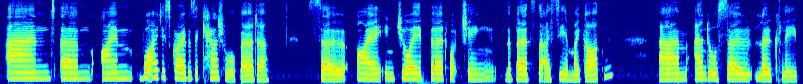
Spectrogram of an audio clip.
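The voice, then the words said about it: British accent. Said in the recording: “I'm British, as you might be able to tell from my accent.”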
